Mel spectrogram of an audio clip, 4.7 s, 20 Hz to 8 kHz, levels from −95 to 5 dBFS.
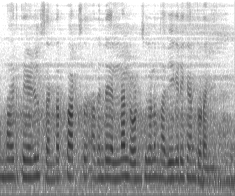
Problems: constant background noise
